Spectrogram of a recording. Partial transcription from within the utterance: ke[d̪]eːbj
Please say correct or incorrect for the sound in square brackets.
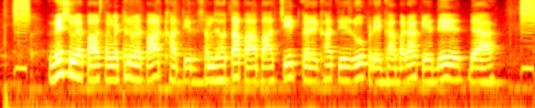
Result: correct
